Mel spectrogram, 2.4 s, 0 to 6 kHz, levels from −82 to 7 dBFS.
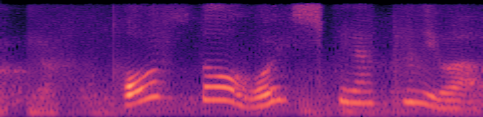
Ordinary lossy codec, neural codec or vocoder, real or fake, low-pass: none; codec, 24 kHz, 0.9 kbps, WavTokenizer, large speech release; fake; 5.4 kHz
